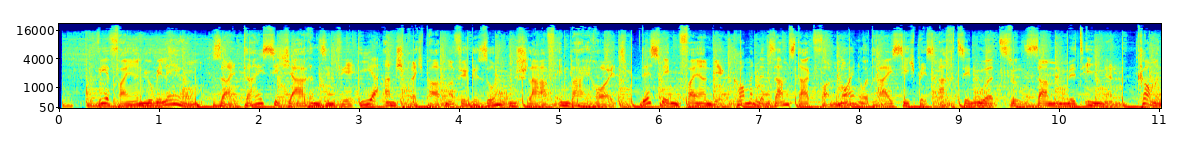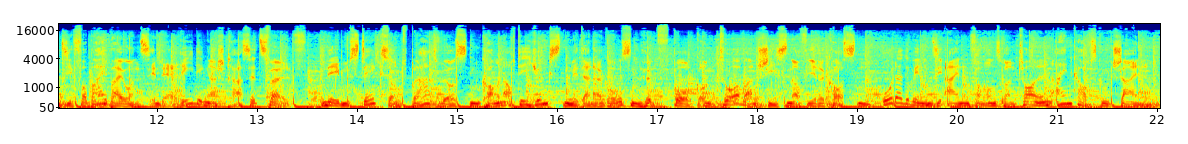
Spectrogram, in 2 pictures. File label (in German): radiospot; mainwelle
